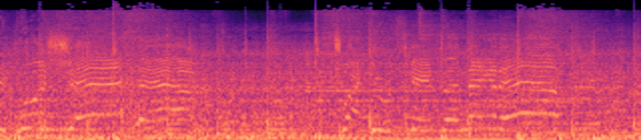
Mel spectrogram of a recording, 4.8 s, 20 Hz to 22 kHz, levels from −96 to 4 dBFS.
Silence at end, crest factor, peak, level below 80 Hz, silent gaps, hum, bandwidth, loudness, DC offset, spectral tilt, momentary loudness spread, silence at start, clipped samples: 0 s; 14 dB; 0 dBFS; -22 dBFS; none; none; 19.5 kHz; -15 LUFS; under 0.1%; -4.5 dB/octave; 3 LU; 0 s; under 0.1%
